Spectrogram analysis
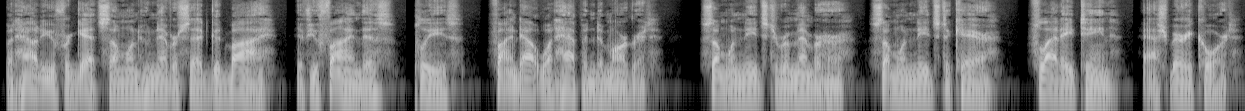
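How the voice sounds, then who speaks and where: A man playing a haunted, earnest army private in an audio drama, confiding solemnly in a gravelly, husky voice as if through a letter. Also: a bass voice, normal speed, no room sound, studio quality, full character voice. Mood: grieving, urgent.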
